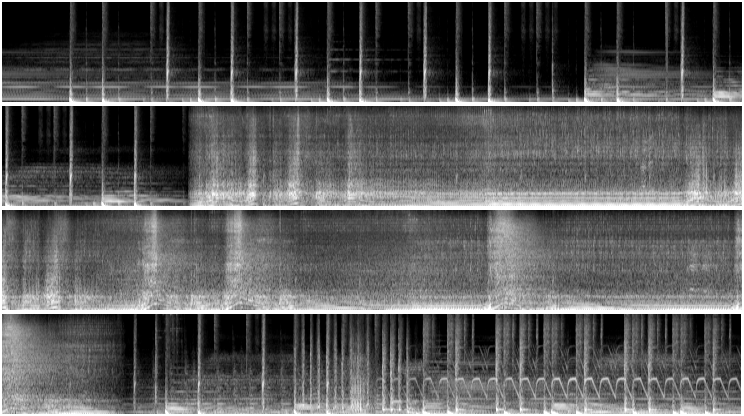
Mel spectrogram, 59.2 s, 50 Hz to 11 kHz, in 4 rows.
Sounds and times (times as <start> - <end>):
Speech: 27.6 - 28.0, 43.3 - 44.0.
